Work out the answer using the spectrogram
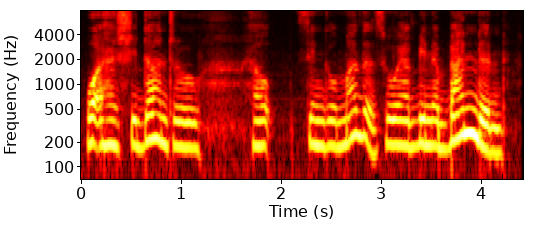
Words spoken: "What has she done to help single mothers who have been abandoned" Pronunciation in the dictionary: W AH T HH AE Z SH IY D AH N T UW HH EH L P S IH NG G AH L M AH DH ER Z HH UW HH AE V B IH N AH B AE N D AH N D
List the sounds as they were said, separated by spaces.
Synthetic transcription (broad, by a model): W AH T HH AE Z SH IY D AH N T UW HH EH L P S IH NG G AH L M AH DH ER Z HH UW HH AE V B IH N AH B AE N D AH N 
